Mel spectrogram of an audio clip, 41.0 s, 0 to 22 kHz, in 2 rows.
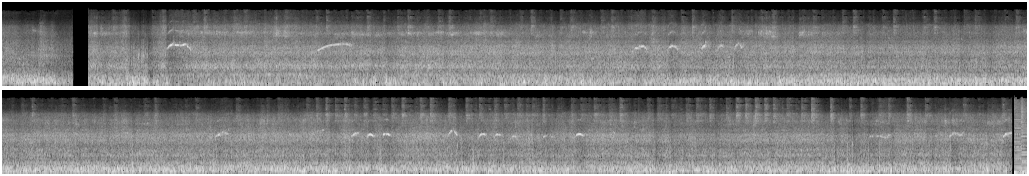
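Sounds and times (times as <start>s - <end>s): train wheels rumbling on track: 0.0s - 40.7s
short high wheel squeals: 3.3s - 4.2s, 6.3s - 7.2s.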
